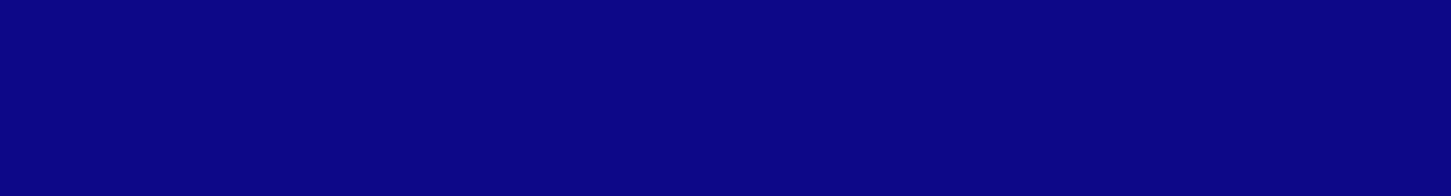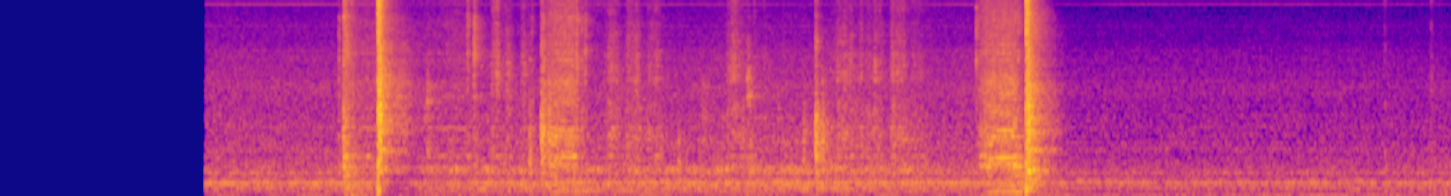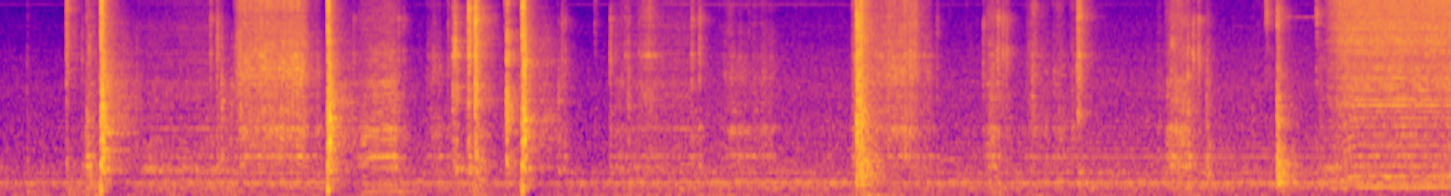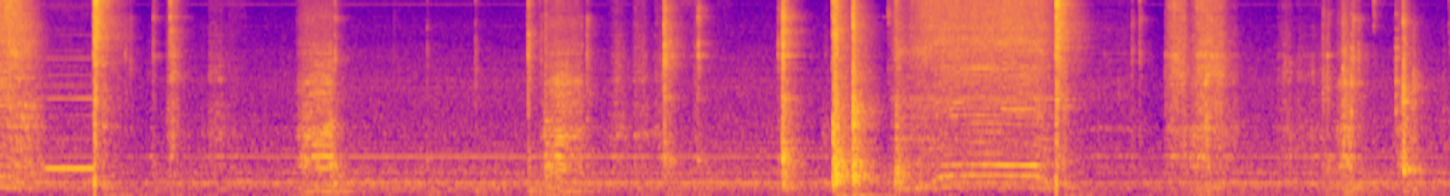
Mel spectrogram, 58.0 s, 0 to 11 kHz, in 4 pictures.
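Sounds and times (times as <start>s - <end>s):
machine hum: 16.6s - 58.0s.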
